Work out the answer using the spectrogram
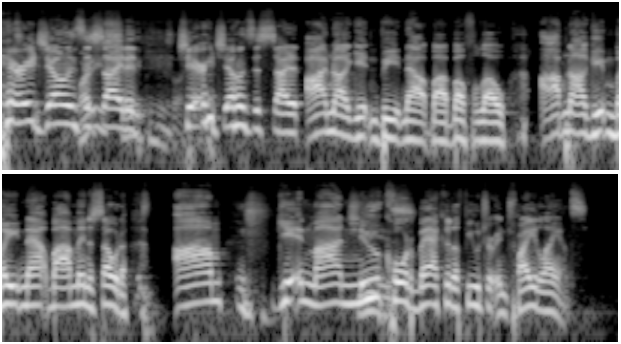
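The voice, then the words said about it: Put-on Texas accent. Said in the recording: “That was a tough accent. ... That was a tough Texas accent you got there.”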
